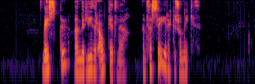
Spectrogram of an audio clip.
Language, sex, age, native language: Icelandic, female, 30-39, Icelandic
